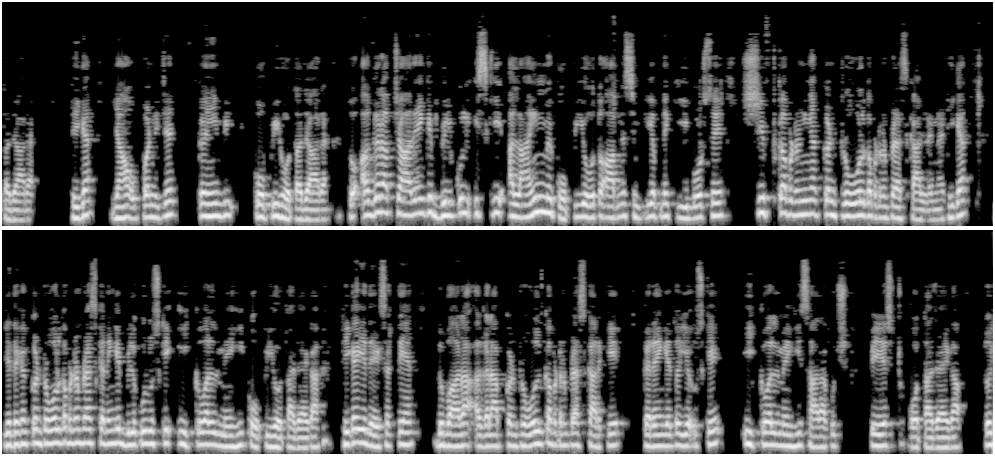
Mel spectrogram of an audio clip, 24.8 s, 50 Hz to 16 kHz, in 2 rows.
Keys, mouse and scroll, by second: 1.2 click, 2.4 right click, 4.1 Delete, 4.8 click, 4.9 Delete, 5.3 click, 5.6 Delete, 5.9-15.5 drag, 8.6-10.2 drag, 15.5 ctrl+right click, 17.2-20.0 click, 19.4 ctrl+right click, 20.7-22.8 ctrl+click, 22.6 ctrl+right click, 23.1 scroll down 1, 24.1-24.7 drag.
